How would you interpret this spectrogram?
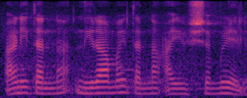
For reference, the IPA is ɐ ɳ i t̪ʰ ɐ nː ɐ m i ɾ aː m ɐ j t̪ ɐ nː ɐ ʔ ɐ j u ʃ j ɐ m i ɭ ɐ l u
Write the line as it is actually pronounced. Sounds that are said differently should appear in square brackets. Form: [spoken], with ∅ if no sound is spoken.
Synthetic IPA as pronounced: ɐ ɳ i [t̪] ɐ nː ɐ [n] i ɾ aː m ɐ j t̪ ɐ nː ɐ ʔ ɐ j u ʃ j ɐ m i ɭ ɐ l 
